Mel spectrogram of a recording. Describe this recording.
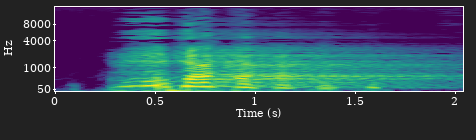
Short Evil Laugh 3
Sound of a man quickly laughing, useful for horror ambiance
haunted, drama, laugh, fear, ambiance, phantom, fearful, suspense, terror, horror, scary, evil, creepy, sinister, spooky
